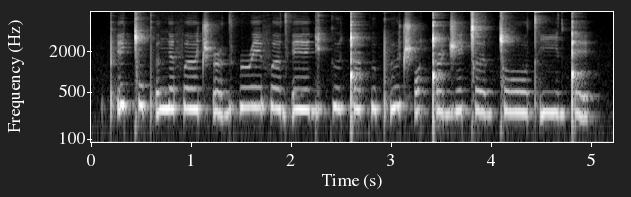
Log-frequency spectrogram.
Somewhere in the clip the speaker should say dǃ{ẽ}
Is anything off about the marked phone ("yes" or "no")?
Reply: yes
